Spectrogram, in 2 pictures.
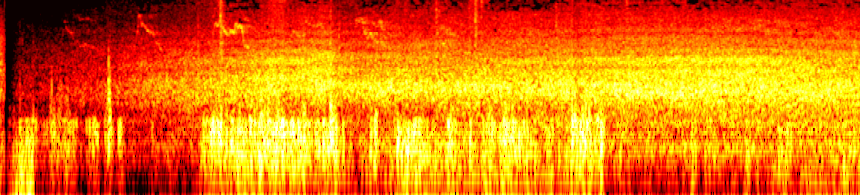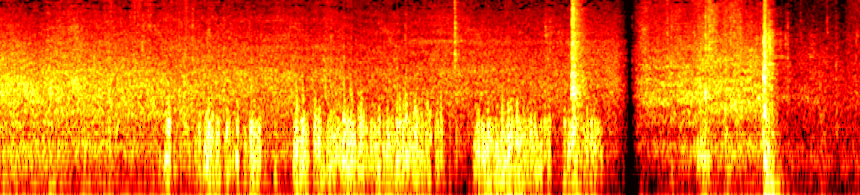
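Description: Wind buffeting the microphone in irregular gusts over steady street traffic noise, with a sharp knock near the end.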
